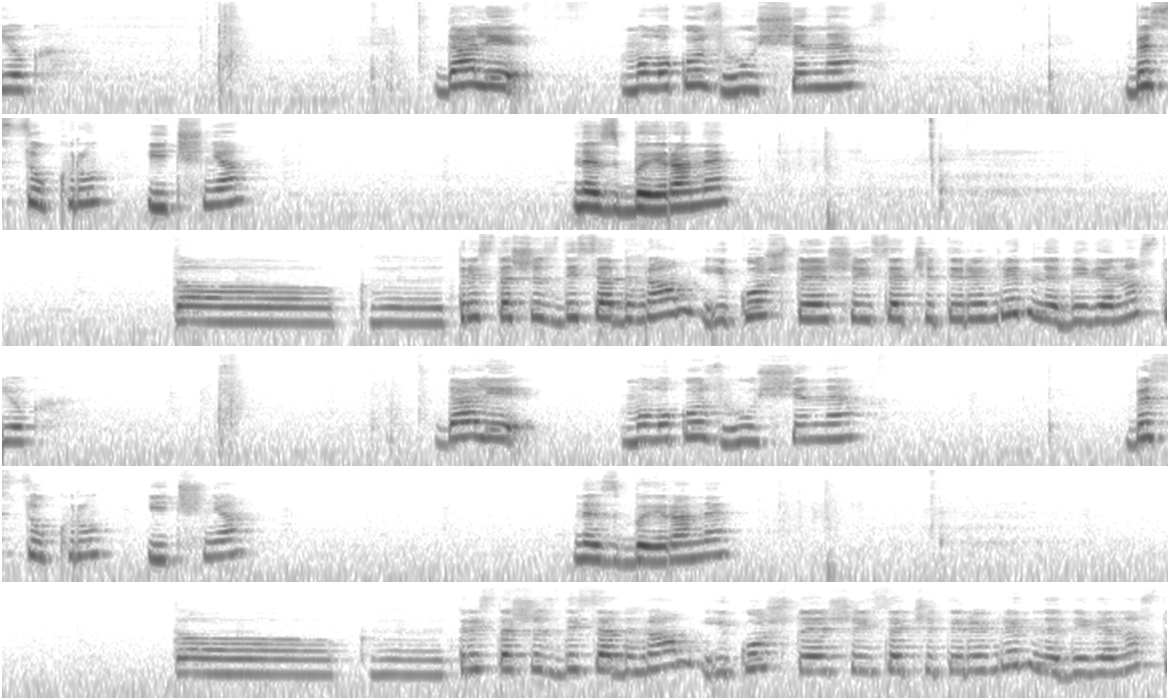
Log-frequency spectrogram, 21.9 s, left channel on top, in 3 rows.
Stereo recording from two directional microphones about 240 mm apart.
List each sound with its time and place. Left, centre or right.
2.7 s a woman's voice: left
7.0 s a woman's voice: left
10.8 s a woman's voice: left
15.6 s a sound: left
17.4 s a woman's voice: left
